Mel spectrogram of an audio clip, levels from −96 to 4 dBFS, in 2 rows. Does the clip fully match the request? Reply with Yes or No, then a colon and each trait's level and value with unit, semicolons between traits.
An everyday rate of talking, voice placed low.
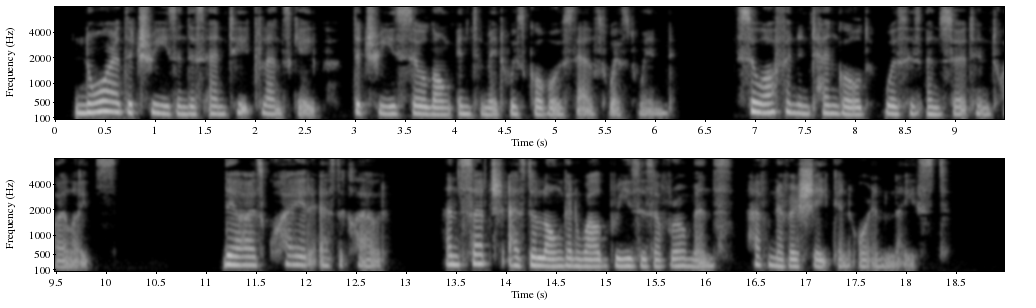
No: average, 150 wpm; high, 200 Hz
